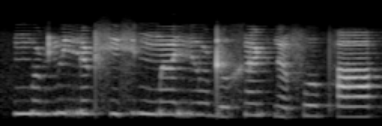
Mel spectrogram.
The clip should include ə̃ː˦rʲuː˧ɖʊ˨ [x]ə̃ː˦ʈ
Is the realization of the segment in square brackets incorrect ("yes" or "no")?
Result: no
